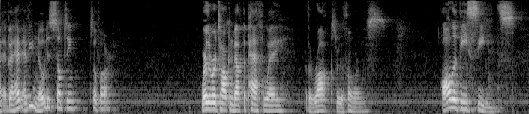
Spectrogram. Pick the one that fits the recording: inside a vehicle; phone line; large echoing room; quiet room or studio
large echoing room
